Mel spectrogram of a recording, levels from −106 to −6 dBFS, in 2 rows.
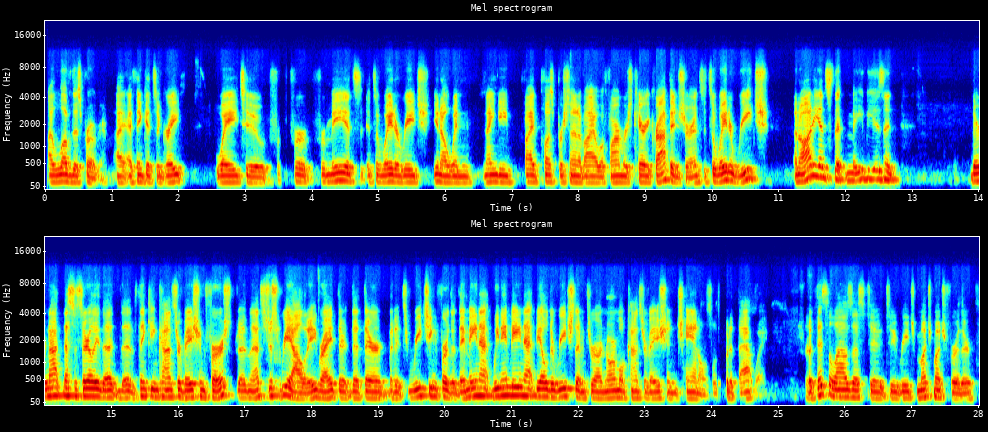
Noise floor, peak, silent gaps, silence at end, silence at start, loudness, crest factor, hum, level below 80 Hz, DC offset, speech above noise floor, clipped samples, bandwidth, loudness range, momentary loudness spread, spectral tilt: -59 dBFS; -2 dBFS; none; 0.1 s; 0.05 s; -19 LUFS; 18 dB; none; -68 dBFS; under 0.1%; 41 dB; under 0.1%; 9 kHz; 5 LU; 8 LU; -5.5 dB/octave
